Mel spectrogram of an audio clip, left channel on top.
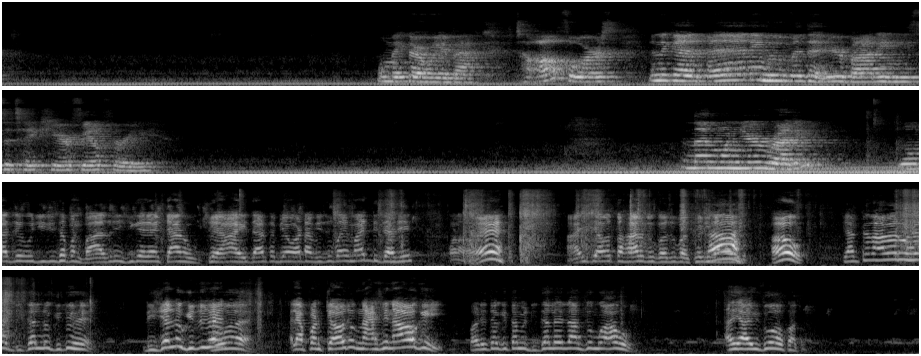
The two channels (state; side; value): different; both; correlation -0.01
